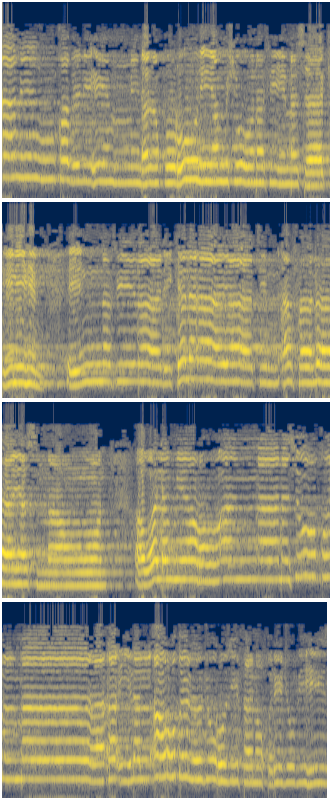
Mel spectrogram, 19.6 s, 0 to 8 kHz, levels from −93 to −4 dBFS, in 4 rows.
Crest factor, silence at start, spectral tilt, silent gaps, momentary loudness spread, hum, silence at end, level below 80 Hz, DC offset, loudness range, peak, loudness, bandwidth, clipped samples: 10 dB; 0 s; -5.5 dB/octave; none; 8 LU; none; 0 s; -52 dBFS; under 0.1%; 2 LU; 0 dBFS; -10 LUFS; 8 kHz; 0.3%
